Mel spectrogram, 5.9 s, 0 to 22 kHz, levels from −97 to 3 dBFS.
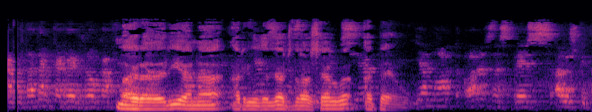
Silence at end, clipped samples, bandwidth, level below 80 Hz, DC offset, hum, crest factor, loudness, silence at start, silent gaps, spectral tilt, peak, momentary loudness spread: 0.1 s; under 0.1%; 11 kHz; -78 dBFS; under 0.1%; none; 20 dB; -28 LUFS; 0.1 s; none; -5.5 dB/octave; -8 dBFS; 20 LU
